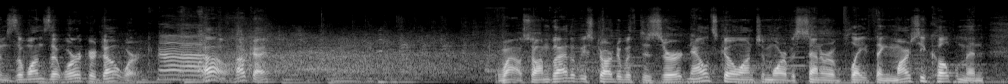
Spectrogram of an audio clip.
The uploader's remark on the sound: We come to you live (well, we recorded it live) from the Trader Joe’s Annual Captains Meeting. Every year, we gather every Captain from every Trader Joe’s across the country together.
